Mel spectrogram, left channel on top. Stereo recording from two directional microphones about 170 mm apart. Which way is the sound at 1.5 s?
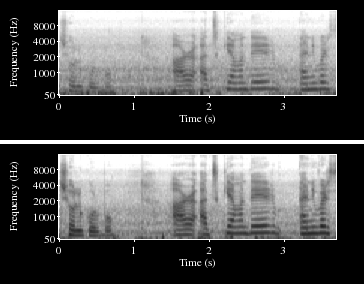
45° right (ahead or behind).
